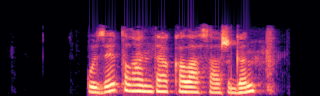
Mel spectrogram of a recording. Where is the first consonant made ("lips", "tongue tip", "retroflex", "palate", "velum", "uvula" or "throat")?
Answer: velum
